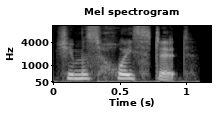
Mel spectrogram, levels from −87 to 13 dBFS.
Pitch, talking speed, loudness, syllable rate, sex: 225 Hz, 200 wpm, -16 LUFS, 3.9 syllables/s, female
